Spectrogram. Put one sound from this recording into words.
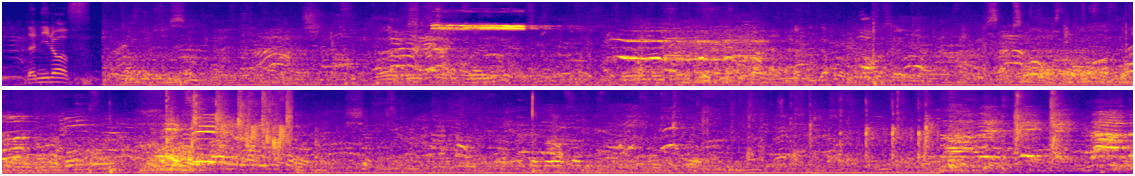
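Football players shout to each other across an open outdoor field.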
